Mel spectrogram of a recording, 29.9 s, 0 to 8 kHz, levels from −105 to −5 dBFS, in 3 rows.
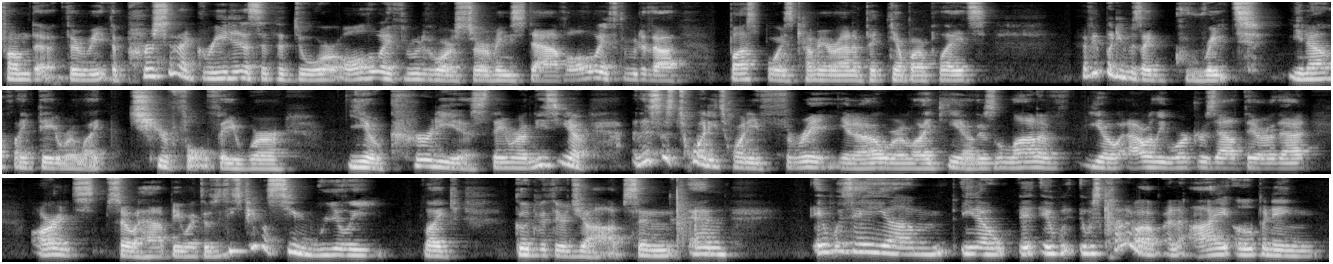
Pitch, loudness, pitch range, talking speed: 155 Hz, -22 LUFS, 140-190 Hz, 220 wpm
